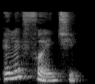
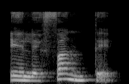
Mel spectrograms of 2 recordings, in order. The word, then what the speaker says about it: elefante: Mesmo se ela tiver no final da palavra, a gente vai pronunciar com som de e, nunca de i. Então, em português eu falo elefante, mas em espanhol elefante.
